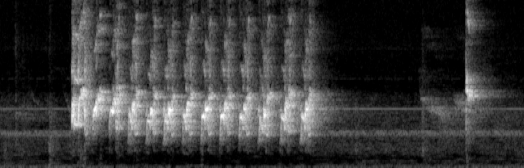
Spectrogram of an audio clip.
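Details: Lovebird singing in the morning: a rapid run of about fourteen sharp, high chirping notes repeated evenly over two seconds, then a pause and one short, higher chip. A steady faint tone hums underneath.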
